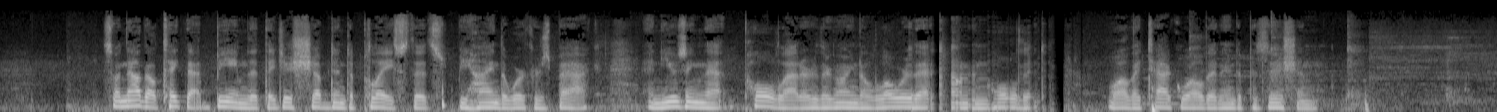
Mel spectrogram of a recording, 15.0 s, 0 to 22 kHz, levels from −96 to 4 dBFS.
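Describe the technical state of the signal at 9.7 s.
At 9.7 s the signal sits inside a stretch of repeated packet loss (robotic sound), running from 9.09 s to 10.84 s. About two dozen short dropouts hit in quick succession. Each hole is bridged by stretching the last good sound forward, so about 42 percent of the span is filled-in material rather than real audio. The longest gap lasts 103 ms. The result is choppy, with pieces of the sound missing.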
